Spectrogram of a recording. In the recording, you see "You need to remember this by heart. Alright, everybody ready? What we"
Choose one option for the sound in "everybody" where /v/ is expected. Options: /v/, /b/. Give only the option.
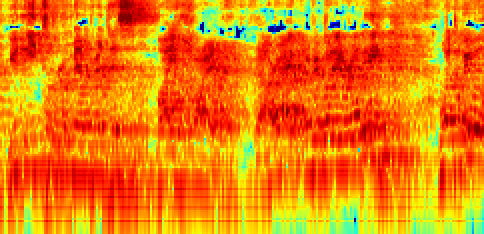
/v/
